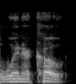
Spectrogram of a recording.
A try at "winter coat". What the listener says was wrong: you guys don't even pronounce T's. So you just said a winter coat, like you just crossed the finish line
